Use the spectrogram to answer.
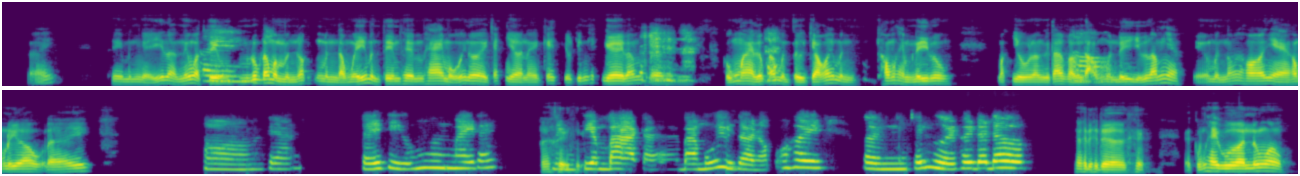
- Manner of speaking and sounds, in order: distorted speech; other background noise; laugh; tapping; laugh; laughing while speaking: "Nó đơ đơ"; chuckle
- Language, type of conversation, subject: Vietnamese, unstructured, Làm sao để giữ bình tĩnh khi nghe những tin tức gây lo lắng?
